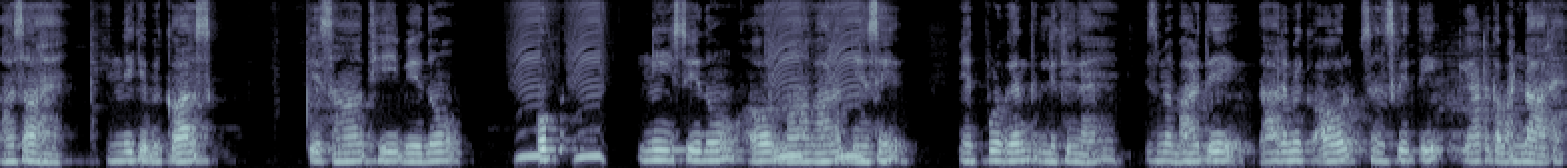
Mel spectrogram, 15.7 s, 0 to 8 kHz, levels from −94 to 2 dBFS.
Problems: background sounds at intervals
